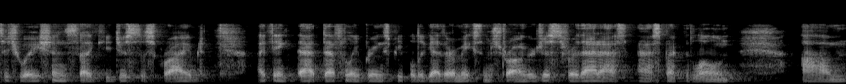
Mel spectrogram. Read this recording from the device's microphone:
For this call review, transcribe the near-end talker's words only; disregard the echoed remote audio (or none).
none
